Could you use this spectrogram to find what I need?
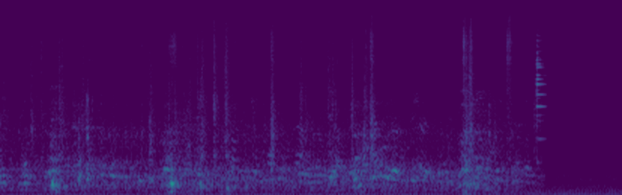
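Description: Boxing gloves thud against bare skin and gloves.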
